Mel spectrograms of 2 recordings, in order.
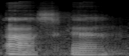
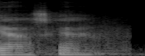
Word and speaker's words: Asuka: Yeah, no, it's pronounced Asuka. The U is silent. In most Japanese names where there's an SU, the U is silent. Or in most Japanese words, period. The U is silent, so it's like TSU is S. ASU is us.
